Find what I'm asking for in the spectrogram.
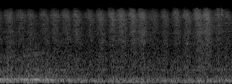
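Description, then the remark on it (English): Crunchy seeds being sprinkled into food make a steady, dry rustling hiss with quick, regular pulses running through it for a couple of seconds, soft and with no voices. “But if you sprinkle them on now, they don't taste anything. It's just crunch.”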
